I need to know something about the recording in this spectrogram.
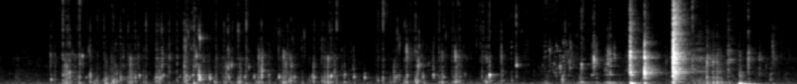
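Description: Wet sipping and swallowing of water, a run of small liquid clicks and drips, then a louder gulp or slosh near the end, with no talking.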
